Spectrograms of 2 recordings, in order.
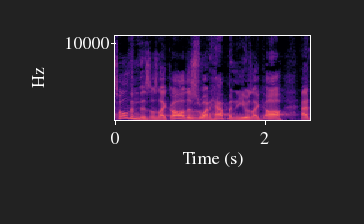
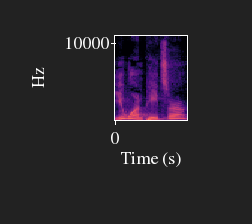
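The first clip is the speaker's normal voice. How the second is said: digital phone assistant voice; 4 semitones higher than usual. Retelling asking a phone assistant for help, imitating Siri. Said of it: "She's like".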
